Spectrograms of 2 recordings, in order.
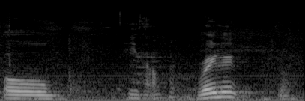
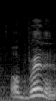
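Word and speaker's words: O'Brennan: O. Brennan? How do you say your name? Oh, Brennan, okay. I should be able to say that. Oh, Brennan. Just spelled a little funny, that's all.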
